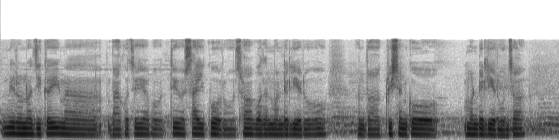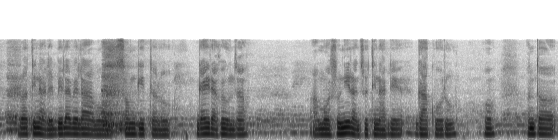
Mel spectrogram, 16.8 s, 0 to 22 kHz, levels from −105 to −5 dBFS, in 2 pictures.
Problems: background sounds at intervals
